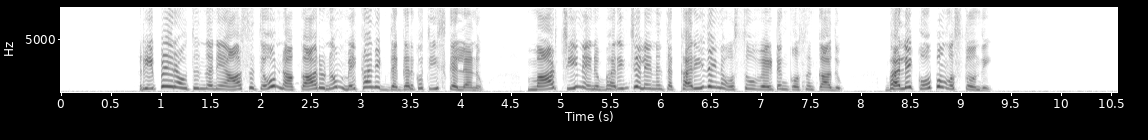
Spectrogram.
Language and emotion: Telugu, angry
